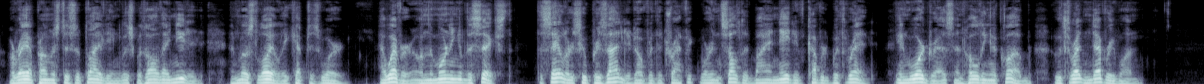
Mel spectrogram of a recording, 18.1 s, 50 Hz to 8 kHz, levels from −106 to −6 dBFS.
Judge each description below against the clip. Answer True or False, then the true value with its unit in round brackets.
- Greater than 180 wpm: False (165 wpm)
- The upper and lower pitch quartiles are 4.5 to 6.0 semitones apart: False (4.1 semitones)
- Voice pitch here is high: False (100 Hz)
